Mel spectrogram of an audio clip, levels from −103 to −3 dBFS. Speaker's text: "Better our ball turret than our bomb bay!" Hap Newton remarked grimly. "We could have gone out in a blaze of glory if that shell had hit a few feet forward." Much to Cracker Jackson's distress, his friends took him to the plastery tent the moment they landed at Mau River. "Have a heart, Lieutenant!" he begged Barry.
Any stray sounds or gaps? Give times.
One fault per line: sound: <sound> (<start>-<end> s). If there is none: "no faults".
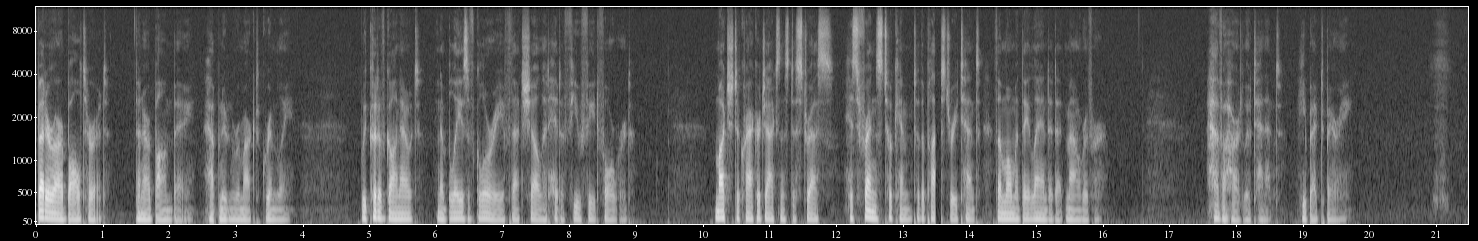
sound: dropout (13.5-13.6 s)
sound: sniff (20.9-21.3 s)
